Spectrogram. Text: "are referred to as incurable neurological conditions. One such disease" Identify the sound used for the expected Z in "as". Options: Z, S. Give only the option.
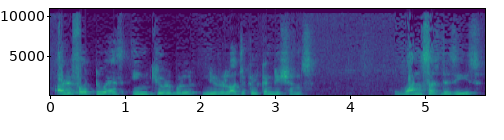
Z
